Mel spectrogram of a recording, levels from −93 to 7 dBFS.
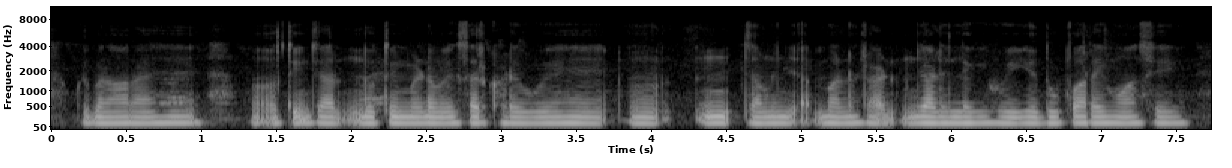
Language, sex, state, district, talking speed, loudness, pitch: Hindi, male, Bihar, East Champaran, 170 wpm, -35 LUFS, 120 Hz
